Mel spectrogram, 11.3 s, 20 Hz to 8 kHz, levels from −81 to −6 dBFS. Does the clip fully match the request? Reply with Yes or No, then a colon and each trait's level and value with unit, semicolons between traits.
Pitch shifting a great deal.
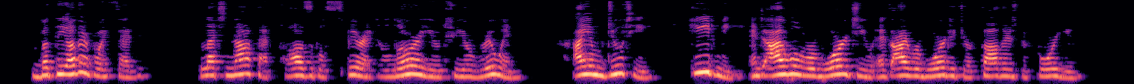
No: average, 3.8 semitones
